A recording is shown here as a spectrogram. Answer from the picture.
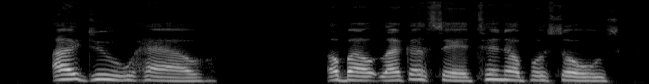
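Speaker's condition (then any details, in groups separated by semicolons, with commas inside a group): ALS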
